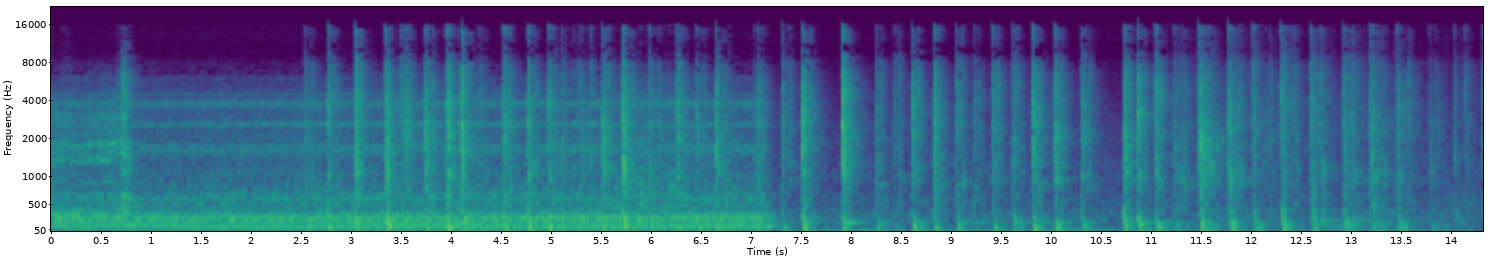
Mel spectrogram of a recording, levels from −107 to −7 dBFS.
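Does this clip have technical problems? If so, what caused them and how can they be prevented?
Yes. From 11.22 s to the end, the sound shows a block size mismatch (padded). One stage delivers blocks shorter than the next stage reads, so each read block is topped up with silence. The 93.8 Hz buzz that appears fits a 512-sample read block. Because each block carries only about 62.5% real audio, the sounds play at 0.625 times normal speed while keeping roughly their normal pitch. On a waveform the signal is cut by regular flat gaps at about 10.7 ms spacing. On a spectrogram this appears as evenly spaced vertical stripes, with a harmonic comb at multiples of 93.8 Hz. To prevent it, make sure every stage agrees on the buffer size, or put a FIFO between stages so that partial blocks are accumulated instead of padded.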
